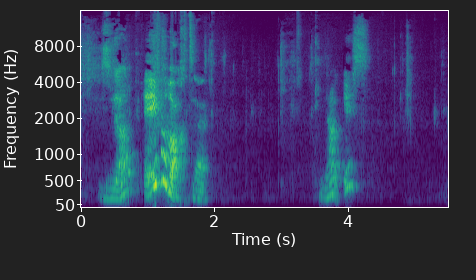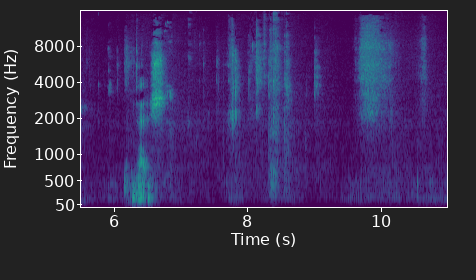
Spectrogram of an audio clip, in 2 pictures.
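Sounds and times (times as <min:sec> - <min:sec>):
cats chewing treats: 0:01.9 - 0:03.6, 0:06.9 - 0:09.1.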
